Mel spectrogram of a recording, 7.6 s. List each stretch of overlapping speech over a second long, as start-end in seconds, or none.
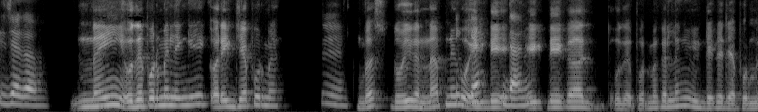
none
